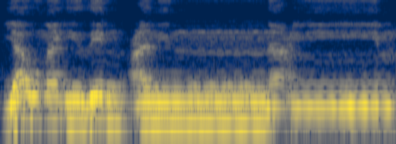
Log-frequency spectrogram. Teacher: Kemudian yauma idzin, yauma, di sini ada fathah diikuti waw sukun ya, lin, contoh dari lin, yauma idzin. Kemudian ada tanwin bertemu ain, ini namanya izhar halqi ya, harus terang bacanya.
